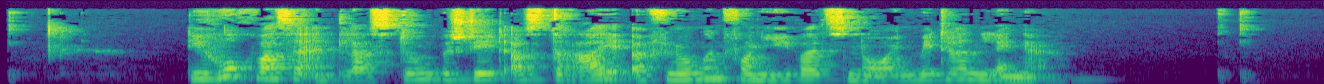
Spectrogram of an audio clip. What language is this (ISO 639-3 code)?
deu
